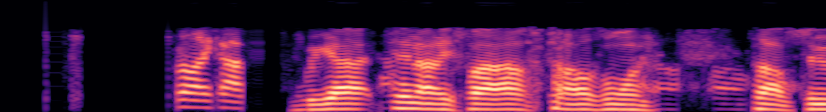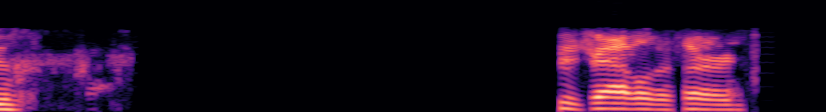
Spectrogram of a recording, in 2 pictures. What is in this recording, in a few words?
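Raleigh Police Northeast District Dispatch; wake p25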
